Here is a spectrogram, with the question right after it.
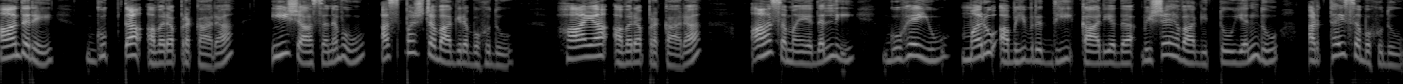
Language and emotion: Kannada, neutral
